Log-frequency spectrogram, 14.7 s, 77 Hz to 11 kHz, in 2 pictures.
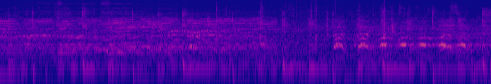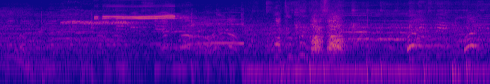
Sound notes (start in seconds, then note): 4.9 players shouting; 8.1 whistle blows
